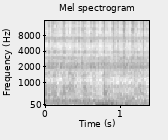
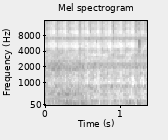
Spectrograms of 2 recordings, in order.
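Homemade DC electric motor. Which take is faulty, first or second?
second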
